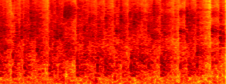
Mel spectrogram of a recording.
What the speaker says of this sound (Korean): 박수 한 쳐요.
